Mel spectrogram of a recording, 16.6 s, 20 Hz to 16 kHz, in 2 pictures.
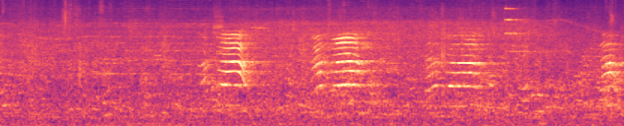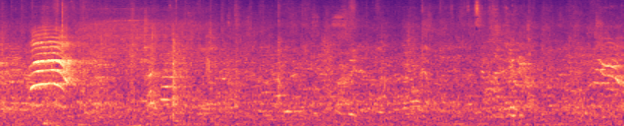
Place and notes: Gal Bordelaise, Bordeaux, France - Gal Bordelaise
Gal Bordelaise ambiance, atmosphere, street
Captation ZOOMH6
